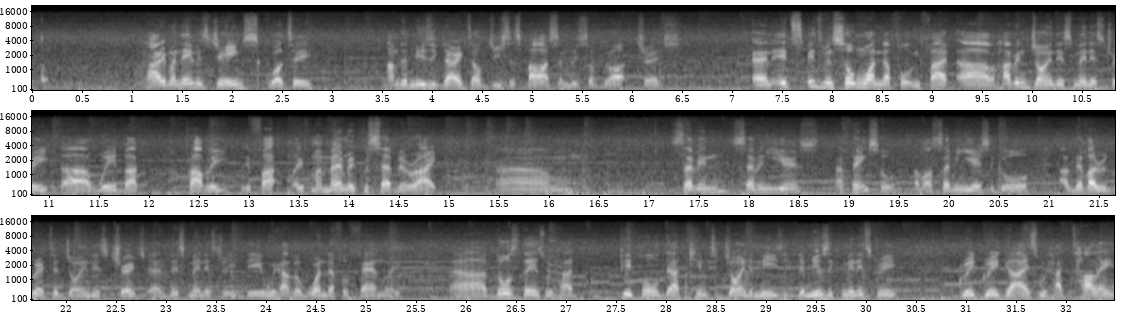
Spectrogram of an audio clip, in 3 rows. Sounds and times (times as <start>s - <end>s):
Music: 0.0s - 32.4s
Speech: 1.1s - 2.8s, 3.5s - 6.5s, 7.2s - 14.9s, 15.5s - 16.4s, 17.2s - 30.3s, 30.9s - 32.4s.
